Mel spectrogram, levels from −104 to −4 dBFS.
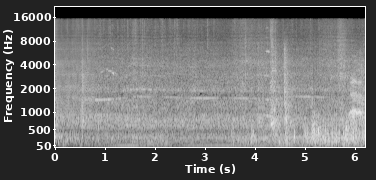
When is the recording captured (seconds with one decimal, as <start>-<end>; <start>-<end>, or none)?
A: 0.8-6.2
